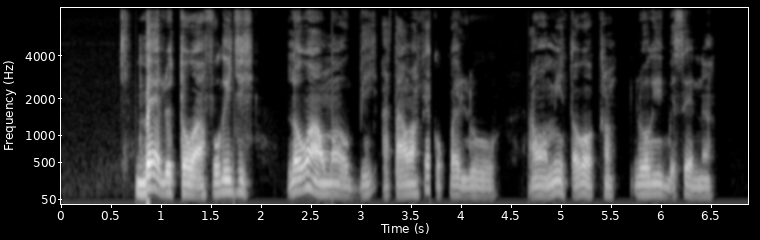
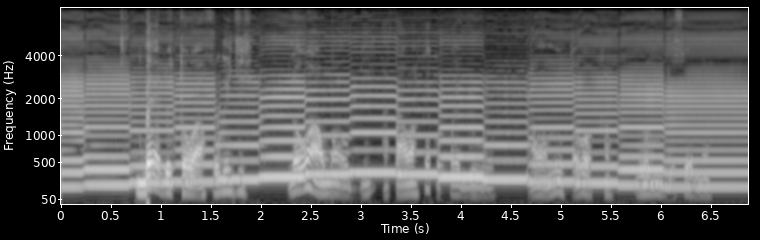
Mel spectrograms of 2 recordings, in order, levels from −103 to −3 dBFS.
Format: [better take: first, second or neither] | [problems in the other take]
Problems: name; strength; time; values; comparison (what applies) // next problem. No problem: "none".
first | background sound (Wind instrument, woodwind instrument); 2 dB above the speech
